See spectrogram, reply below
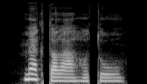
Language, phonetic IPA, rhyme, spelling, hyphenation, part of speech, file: Hungarian, [ˈmɛktɒlaːlɦɒtoː], -toː, megtalálható, meg‧ta‧lál‧ha‧tó, adjective, Hu-megtalálható.ogg
- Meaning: findable, locatable, available, such that can be found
